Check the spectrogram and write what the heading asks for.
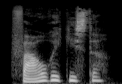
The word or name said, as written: farveregister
